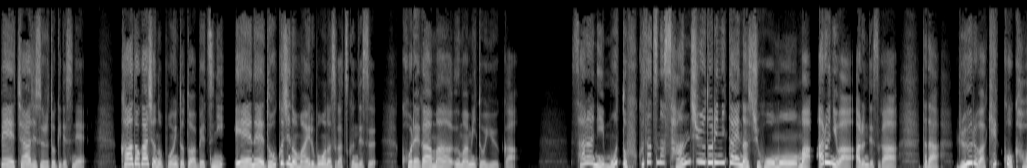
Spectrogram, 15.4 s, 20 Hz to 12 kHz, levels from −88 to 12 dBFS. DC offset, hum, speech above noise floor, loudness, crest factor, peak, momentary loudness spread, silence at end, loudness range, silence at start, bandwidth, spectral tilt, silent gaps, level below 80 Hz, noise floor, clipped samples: under 0.1%; none; 47 dB; -17 LUFS; 18 dB; 0 dBFS; 12 LU; 0 s; 6 LU; 0 s; 12 kHz; -5 dB/octave; none; -60 dBFS; -64 dBFS; under 0.1%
